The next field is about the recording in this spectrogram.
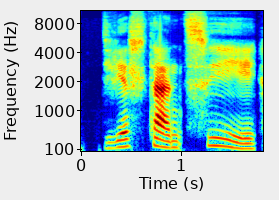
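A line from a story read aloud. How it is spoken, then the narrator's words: Glum. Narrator (Russian): уныло сказал кондуктор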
